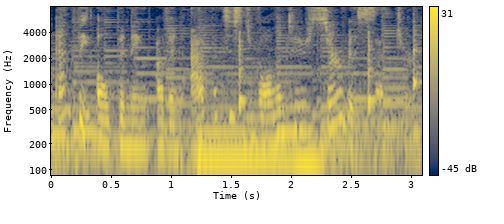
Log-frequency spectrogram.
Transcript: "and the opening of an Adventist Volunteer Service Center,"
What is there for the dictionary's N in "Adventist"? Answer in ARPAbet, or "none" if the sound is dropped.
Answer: none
